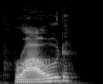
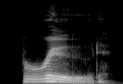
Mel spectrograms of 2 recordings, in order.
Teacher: so proud is more of a diphthong sound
